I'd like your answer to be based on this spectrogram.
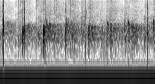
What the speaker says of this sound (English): a big round of applause to Yancey for staying late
